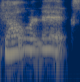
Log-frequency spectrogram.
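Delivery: soft, hushed, voiced stage whisper. Retelling what the bride said before the altar: imitating Lauren half-whispering. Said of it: "she whispers to John and Abby".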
